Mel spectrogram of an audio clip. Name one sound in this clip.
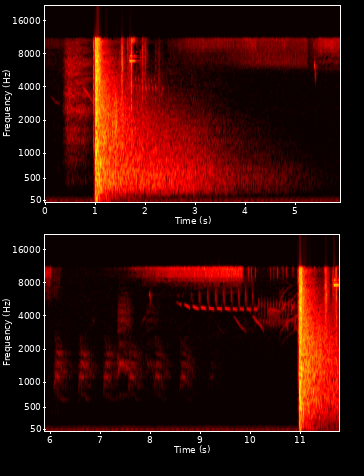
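A rifle shot cracks loudly and echoes away.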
